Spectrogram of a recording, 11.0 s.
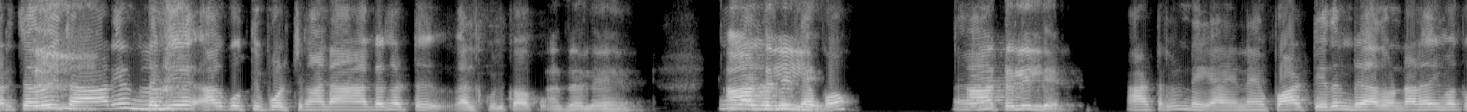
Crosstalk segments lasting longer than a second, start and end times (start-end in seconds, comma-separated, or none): none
